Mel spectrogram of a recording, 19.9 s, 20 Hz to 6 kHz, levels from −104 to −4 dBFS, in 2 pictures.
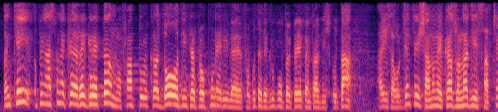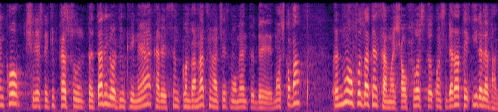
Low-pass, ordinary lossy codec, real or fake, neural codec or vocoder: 5.4 kHz; none; fake; codec, 44.1 kHz, 2.6 kbps, SNAC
